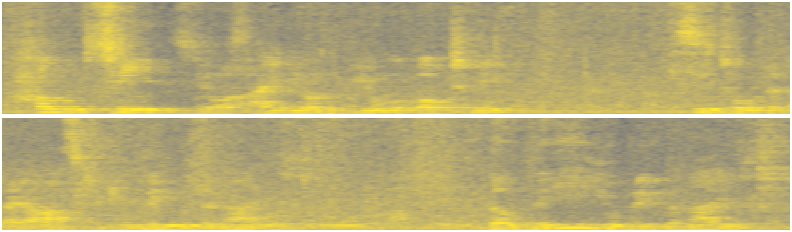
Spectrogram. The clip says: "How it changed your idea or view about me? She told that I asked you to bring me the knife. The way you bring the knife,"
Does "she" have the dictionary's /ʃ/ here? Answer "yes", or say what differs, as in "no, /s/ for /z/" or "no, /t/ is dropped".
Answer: no, /s/ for /ʃ/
